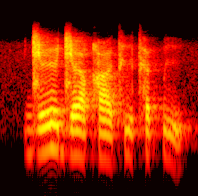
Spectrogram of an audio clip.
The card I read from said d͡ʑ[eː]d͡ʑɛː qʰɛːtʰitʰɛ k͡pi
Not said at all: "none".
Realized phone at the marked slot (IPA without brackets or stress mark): eː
